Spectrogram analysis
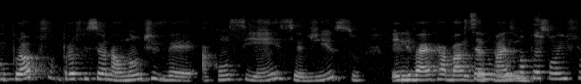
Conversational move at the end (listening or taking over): listening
